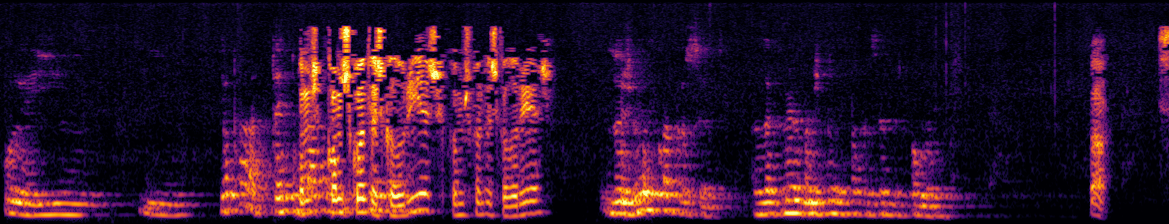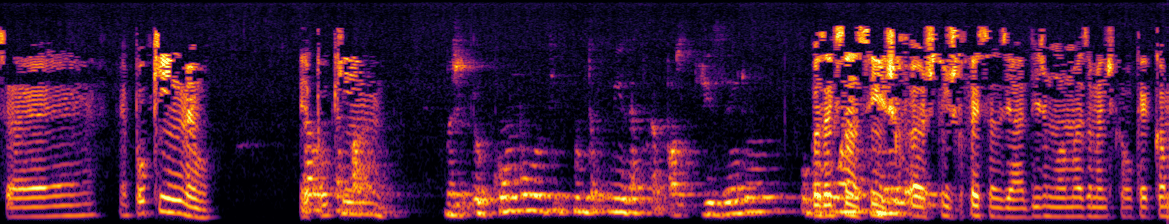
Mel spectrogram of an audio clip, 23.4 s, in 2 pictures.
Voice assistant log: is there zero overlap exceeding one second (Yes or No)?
No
